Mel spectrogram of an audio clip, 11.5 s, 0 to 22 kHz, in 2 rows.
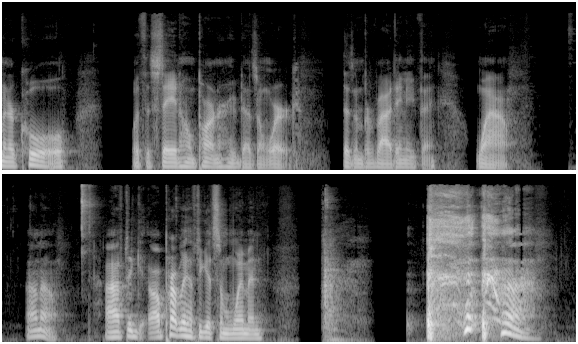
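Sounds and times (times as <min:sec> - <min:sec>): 
speech: 0:00.0 - 0:00.7, 0:01.3 - 0:05.2, 0:06.0 - 0:09.2, 0:10.3 - 0:11.2
harsh coughing from vaping: 0:09.8 - 0:11.2.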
